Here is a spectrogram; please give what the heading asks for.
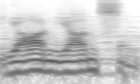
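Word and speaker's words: Jan Jansen: Oh, he pronounced it Yon Jansen. Okay, slightly more Swedish.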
